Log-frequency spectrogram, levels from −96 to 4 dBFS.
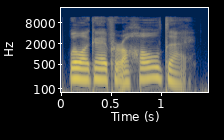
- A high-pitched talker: No, medium, 180 Hz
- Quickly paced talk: Yes, fast, 285 wpm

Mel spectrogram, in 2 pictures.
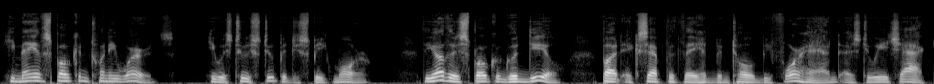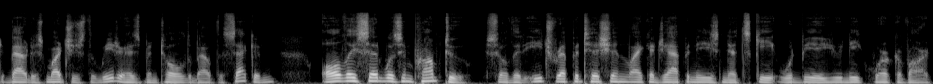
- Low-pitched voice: Yes, low, 110 Hz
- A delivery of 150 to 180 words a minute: No, average, 200 wpm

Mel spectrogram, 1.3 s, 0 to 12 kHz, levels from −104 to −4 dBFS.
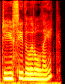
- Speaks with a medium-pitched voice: No, high, 215 Hz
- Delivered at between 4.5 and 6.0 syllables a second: Yes, 5.9 syllables/s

